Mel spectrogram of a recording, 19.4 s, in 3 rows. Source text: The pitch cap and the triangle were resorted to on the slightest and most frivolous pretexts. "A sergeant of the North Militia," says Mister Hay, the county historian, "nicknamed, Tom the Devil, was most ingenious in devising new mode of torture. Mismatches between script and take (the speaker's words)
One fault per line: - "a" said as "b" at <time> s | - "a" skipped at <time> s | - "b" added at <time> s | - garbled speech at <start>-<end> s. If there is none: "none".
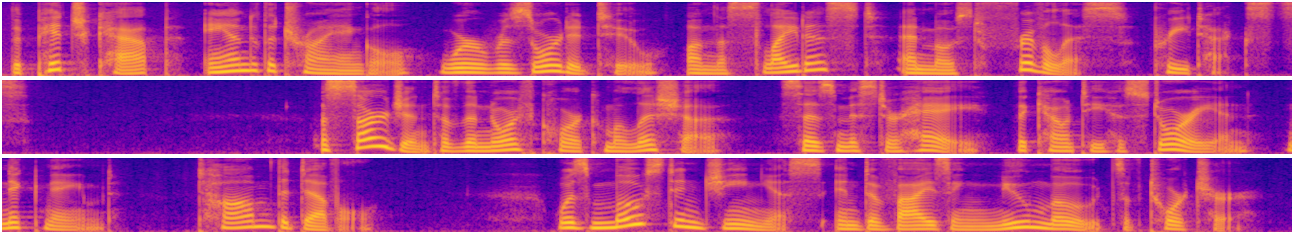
- "Cork" added at 9.1 s
- "mode" said as "modes" at 18.0 s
